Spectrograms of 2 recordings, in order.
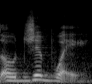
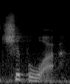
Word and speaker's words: Ojibwe: butchered that name and they couldn't say Ojibwe. So over time that became Chippewa. So Ojibwe is actually the correct way to say that.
